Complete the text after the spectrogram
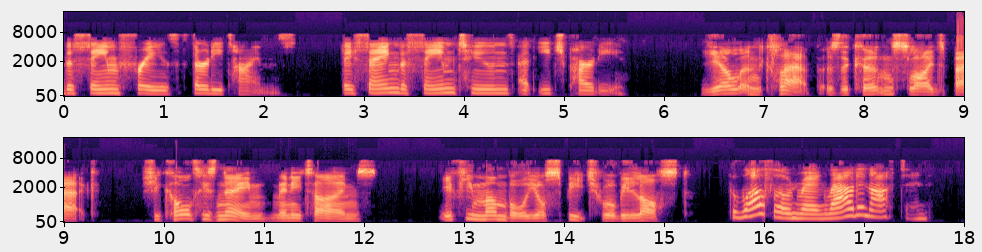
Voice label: Samsung Galaxy Buds Pro Ideal microphone sample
